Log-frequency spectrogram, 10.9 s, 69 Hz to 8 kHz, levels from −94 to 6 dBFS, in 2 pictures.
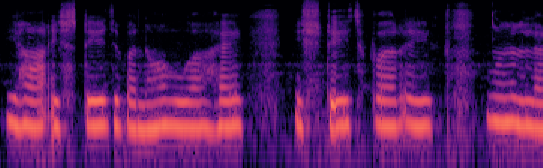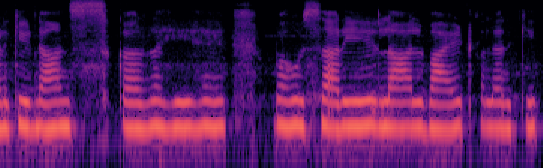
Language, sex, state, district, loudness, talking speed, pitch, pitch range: Hindi, female, Maharashtra, Aurangabad, -33 LUFS, 105 wpm, 225 Hz, 220-230 Hz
